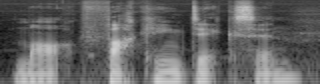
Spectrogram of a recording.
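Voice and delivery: slow, hushed mock awe; mock reverent. Host honoring a patron name, slow hushed mock awe.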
